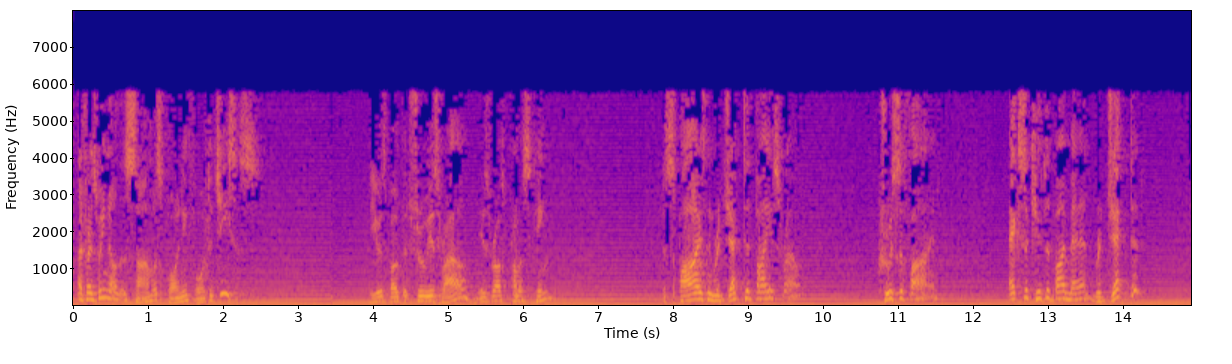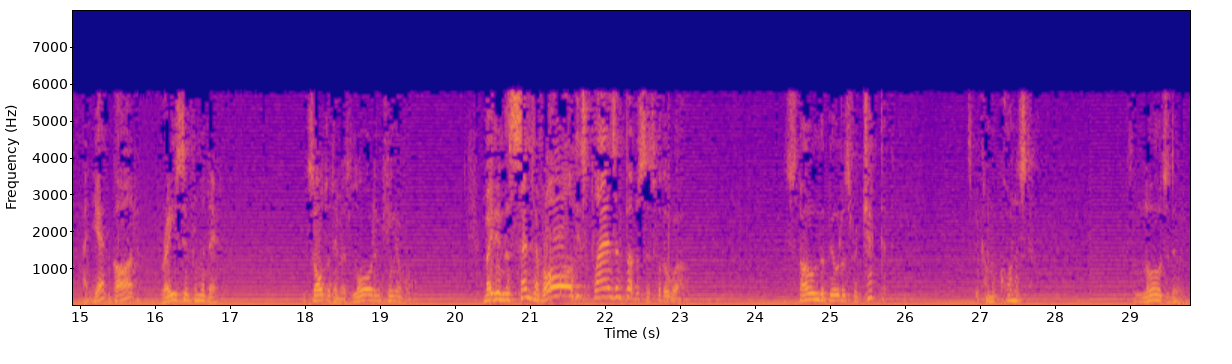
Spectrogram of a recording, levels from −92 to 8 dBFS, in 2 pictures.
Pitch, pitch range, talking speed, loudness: 145 Hz, 120-170 Hz, 145 wpm, -20 LUFS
